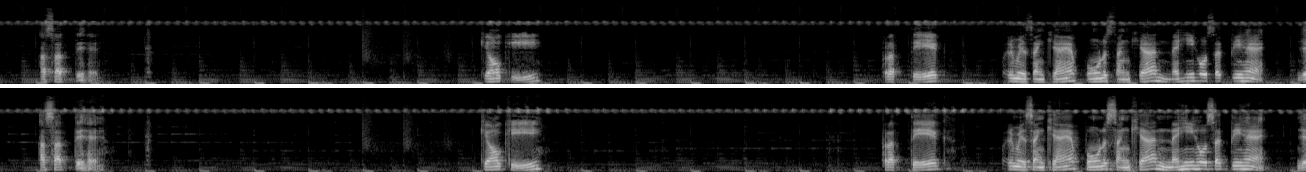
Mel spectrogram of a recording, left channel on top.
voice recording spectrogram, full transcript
असत्य है, क्योंकि प्रत्येक परिमेय संख्याएं पूर्ण संख्या नहीं हो सकती हैं।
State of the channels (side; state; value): both; normal; correlation 0.41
